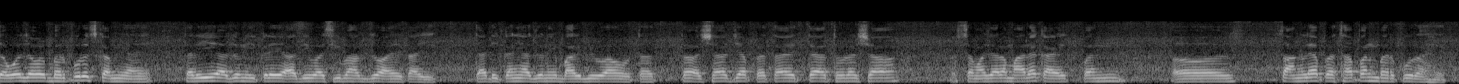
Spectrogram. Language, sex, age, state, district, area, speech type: Marathi, male, 30-45, Maharashtra, Yavatmal, urban, spontaneous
